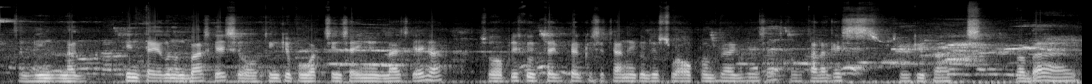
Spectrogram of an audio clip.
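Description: The speaker goes at a fairly slow pace against noticeable background noise. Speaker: vlogger. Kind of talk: casual vlog, walking monologue to camera. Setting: outdoors. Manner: casual, repetitive, chatty.

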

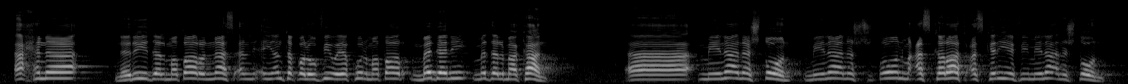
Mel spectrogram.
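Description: A man speaks at an extremely high pitch. His pace is moderate and his intonation fairly even. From Yemen, Socotra; Yemen. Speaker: interview guest. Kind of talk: TV interview. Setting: satellite link. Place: studio.

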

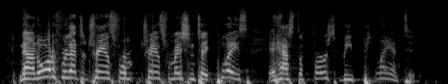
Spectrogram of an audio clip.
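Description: The tone is animated. The background is quiet. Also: man. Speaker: motivational speaker. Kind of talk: motivational keynote speech. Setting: stage with audience. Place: hall. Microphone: handheld.

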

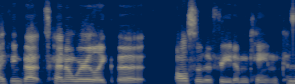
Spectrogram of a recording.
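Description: A woman in an American accent, fairly low in pitch, with fairly even intonation at a moderate pace. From California, LA beach area. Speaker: voice actress and performer. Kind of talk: casual interview. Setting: remote call while walking dog.

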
